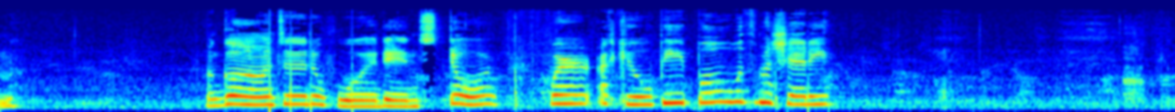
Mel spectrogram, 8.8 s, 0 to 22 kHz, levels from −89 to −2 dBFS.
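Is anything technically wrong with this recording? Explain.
Yes, two runs of CD scratch ticks. A blemish on the disc corrupts more data on each revolution than error correction can rebuild, so the player conceals the damaged samples by interpolating or muting them. From 1.56 to 2.80 s this produces nine short ticks, and from 5.91 to 7.76 s thirteen more. Both runs tick at about seven per second, the disc's rotation rate. Each tick is a tiny click or gap lasting just a few milliseconds.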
